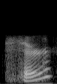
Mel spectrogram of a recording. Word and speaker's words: Cyr: Well, Lynn, okay, how do you think you pronounce Lynn's last name? C-Y-R. Sir? – Sir, yeah.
